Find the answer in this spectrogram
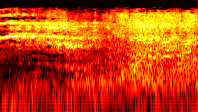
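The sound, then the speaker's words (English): A person imitates a horse's whinny, a loud, shrill, wavering neigh held for a couple of seconds, strained, with a breathy, rough edge. “What's your horse so excited about? That wasn't the horse. That was me.”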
